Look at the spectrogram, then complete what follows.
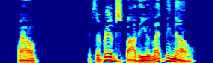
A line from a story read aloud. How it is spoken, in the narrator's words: Kara said dryly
